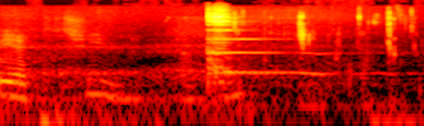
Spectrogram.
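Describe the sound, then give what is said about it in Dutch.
A bright clink of glasses touching in a toast rings out and slowly fades, followed by a few lighter taps, with quiet voices murmuring in the background. “nou jongens, proost. Proost. Proost, leuk.”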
